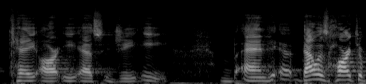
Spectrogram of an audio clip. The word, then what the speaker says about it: Kresge: His real name is Kresge, Kresge. And that was hard to pronounce, so he decided the G sounds like a K anyway.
